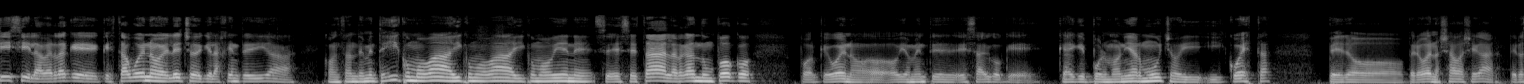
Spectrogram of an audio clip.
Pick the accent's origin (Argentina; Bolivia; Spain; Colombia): Argentina; Moreno, Buenos Aires Province; born there; yo nací acá, en Moreno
